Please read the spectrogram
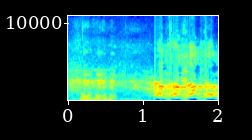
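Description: Dog barking and yipping: a short, wavering yip near the start, then a louder burst of barks in the second half.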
